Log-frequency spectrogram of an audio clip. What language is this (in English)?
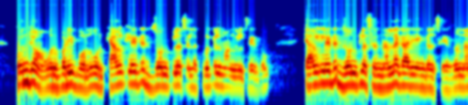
Tamil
